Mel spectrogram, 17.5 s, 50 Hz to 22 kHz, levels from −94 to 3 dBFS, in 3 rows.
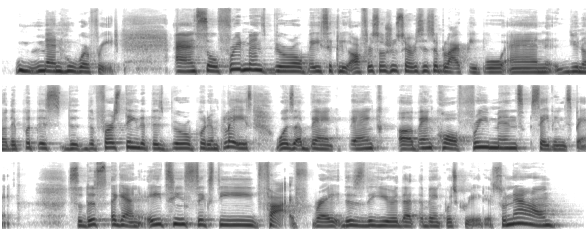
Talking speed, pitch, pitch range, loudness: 195 wpm, 215 Hz, 195-235 Hz, -24 LUFS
